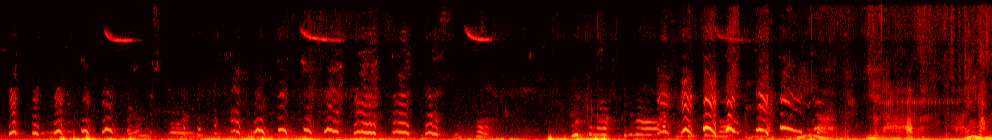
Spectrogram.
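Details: Six-week-old Hovawart puppies, almost house-trained, giving repeated short high whimpers and yips in quick runs, then a looser burst of squeals and whines near the end, with low rumbling handling noise beneath.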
